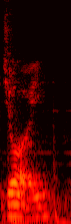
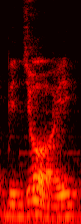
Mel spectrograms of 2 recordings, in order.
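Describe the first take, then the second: First: No D sound is pronounced before the name. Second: A D sound is pronounced before the name. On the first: "jadi D-nya nggak dibaca" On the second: "Joy atau The Joy gue nggak tahu bacanya"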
